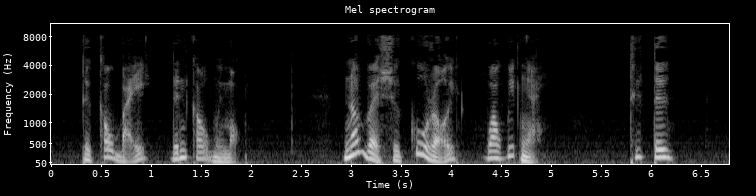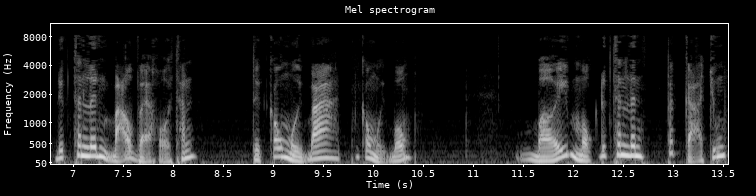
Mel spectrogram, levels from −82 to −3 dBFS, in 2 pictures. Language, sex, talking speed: Vietnamese, male, 165 wpm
